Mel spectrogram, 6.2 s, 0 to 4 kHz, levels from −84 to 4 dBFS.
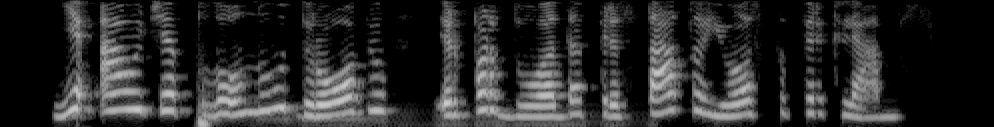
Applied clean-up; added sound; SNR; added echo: neural mask model DeepFilterNet 3.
